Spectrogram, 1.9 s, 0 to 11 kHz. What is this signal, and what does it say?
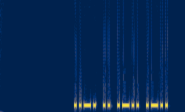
Morse code, heard as a keyed tone, about 47 wpm, 700 Hz. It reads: FILL
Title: Sentences from Top 1000 Words - Review Part 3 - New Word Drill - 50wpm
